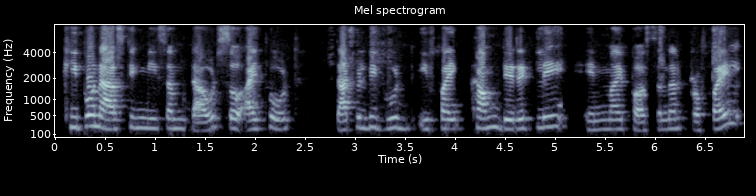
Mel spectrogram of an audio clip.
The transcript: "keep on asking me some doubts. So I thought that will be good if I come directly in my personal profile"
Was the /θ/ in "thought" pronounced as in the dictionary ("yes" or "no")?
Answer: no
